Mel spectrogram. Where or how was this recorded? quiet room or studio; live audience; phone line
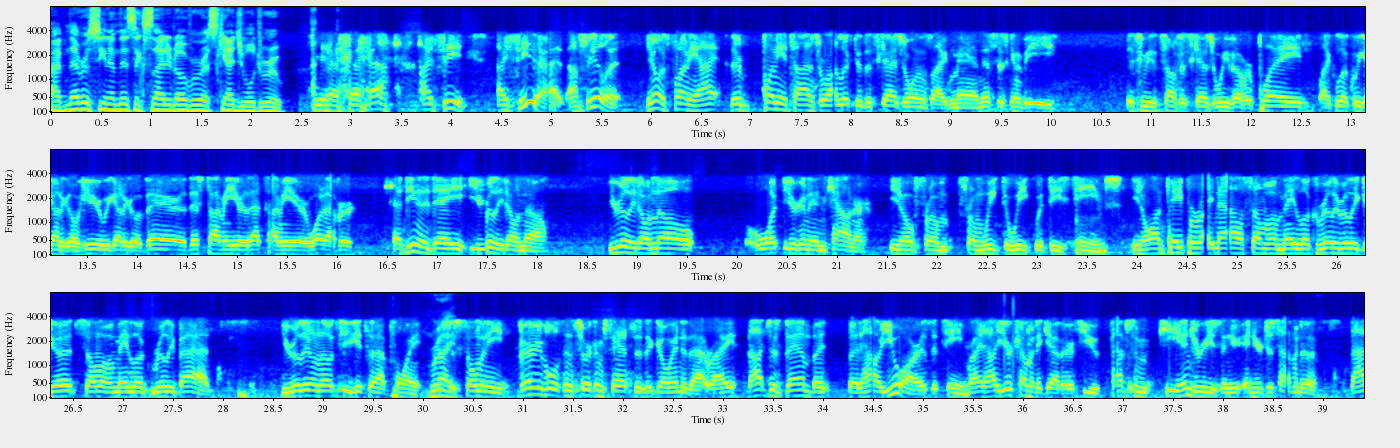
phone line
